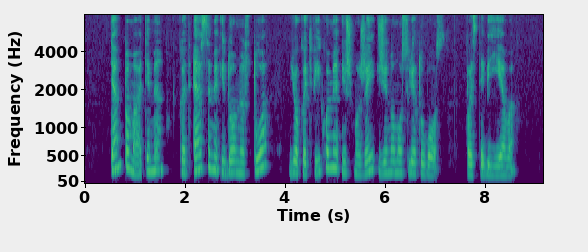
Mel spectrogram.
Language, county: Lithuanian, Vilnius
